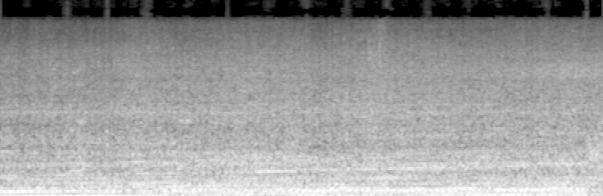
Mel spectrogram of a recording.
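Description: Road noise rushes past the bus windows.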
